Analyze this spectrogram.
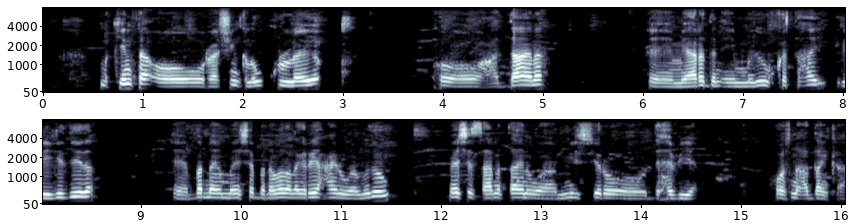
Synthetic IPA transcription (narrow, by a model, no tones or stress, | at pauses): mɐkʰɪnt̪ʰɐɔːraːʃɪŋkʰɐlɐɣʊkʰʊlːɛːjɔ | ɔːʕɑd̪aːnɐ | ɛːmɪjaːɾɐd̪ɐnɛjmʊðɔwkʰɐt̪ʰɐɦɛjriːɣɐðɛːðɐ | ɛːbɐnɐmɛːʃɐbɐd̪nɐmɐðɐlɐɣɐrɛːħajnɐwɑːmʊðɔw | mɛːʃɛsaːɾɐnt̪ʰɐɛjnɐwɑːmiːsjɐɾɔːd̪ɐɦɐβɪjɐ | hɔːsnɐʕɑd̪aːŋkʰɐː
